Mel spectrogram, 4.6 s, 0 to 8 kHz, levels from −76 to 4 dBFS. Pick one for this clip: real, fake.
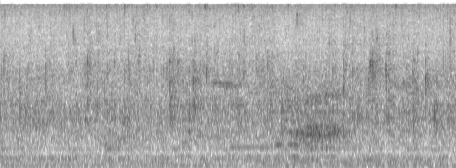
real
